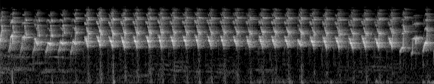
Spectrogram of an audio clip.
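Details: Long 'ngekek' song of a lovebird, played to prompt other lovebirds to sing. An unbroken rapid, even trill of bright chattering pulses, about four per second, that holds a steady high pitch throughout.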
